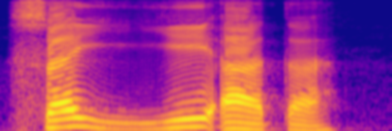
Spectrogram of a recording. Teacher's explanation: Pada lafal sayyi tekan di huruf ya-nya karena dia ya tasdid dan lembutkan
